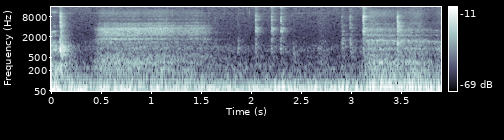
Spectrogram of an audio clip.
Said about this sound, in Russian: Напишу в поиск Месопотамия на карте. Сегодня одной рукой печатаю. Второй микрофон держу.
